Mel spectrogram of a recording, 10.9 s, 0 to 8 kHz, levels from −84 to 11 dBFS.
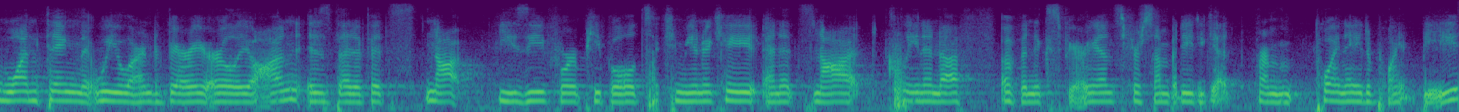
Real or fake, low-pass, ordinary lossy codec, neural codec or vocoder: fake; 7.2 kHz; AAC, 48 kbps; vocoder, 44.1 kHz, 128 mel bands, Pupu-Vocoder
